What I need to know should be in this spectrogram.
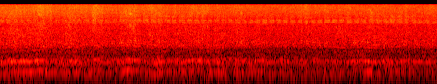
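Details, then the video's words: Bees swarming from their hive, an intense, unbroken buzzing drone with rich low tones and a faint shimmering high hiss, many insects humming together. "bees therapy swarm natural buzzing sound"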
